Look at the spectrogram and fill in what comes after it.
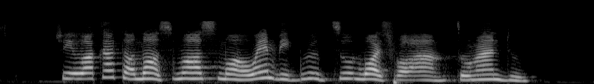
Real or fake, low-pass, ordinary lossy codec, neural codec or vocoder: fake; none; none; codec, 16 kHz, 0.5 kbps, X-Codec, HuBERT features, trained on balanced general audio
